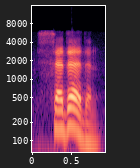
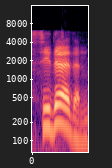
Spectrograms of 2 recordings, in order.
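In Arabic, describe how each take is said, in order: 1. المقطع الأول فيه الحركة 'a'. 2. المقطع الأول فيه الحركة 'i'. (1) "بفتح السين" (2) "بكسر السين"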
